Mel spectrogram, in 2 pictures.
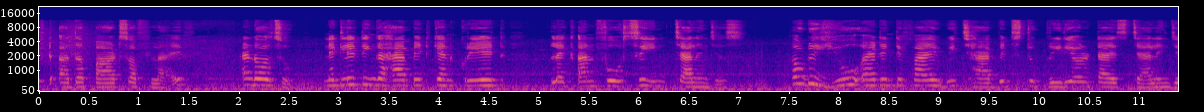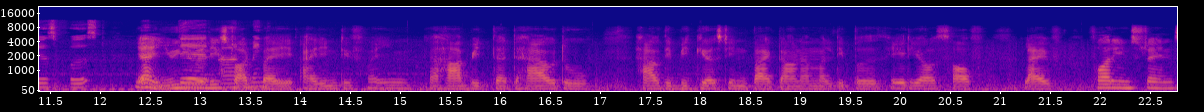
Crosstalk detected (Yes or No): Yes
